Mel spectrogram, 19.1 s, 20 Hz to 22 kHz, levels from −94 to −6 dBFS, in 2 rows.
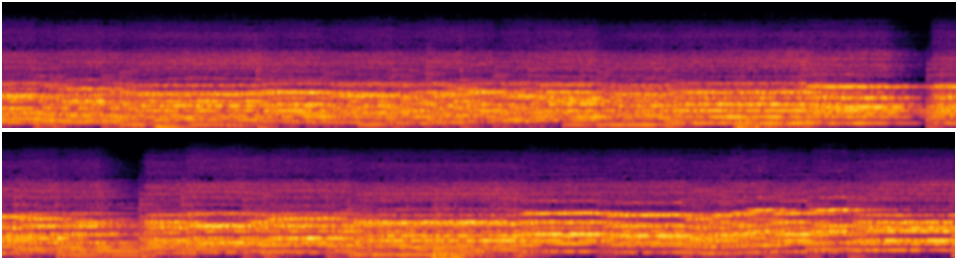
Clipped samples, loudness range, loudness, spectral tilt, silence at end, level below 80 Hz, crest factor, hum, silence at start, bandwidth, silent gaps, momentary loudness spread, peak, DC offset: under 0.1%; 4 LU; -19 LUFS; -6 dB/octave; 0 s; -48 dBFS; 14 dB; none; 0 s; 11.5 kHz; none; 6 LU; -6 dBFS; under 0.1%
